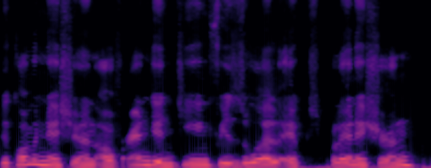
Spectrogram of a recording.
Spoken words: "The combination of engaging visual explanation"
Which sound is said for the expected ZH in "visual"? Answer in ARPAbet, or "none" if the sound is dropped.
Z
